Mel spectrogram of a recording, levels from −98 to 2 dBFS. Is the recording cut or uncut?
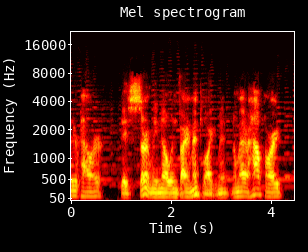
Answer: uncut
